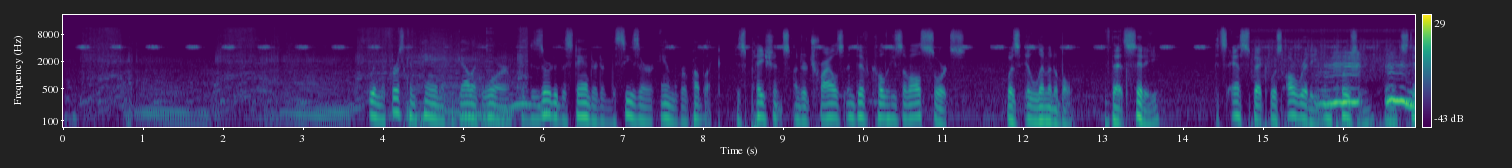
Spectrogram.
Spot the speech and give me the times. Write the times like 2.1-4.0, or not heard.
3.8-16.8.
